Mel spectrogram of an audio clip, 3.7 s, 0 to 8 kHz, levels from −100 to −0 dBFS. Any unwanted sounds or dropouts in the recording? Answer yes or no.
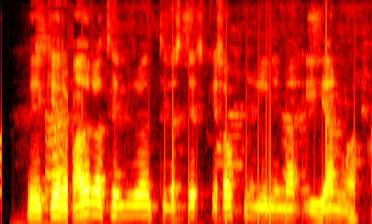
yes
